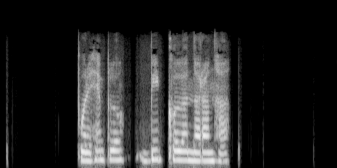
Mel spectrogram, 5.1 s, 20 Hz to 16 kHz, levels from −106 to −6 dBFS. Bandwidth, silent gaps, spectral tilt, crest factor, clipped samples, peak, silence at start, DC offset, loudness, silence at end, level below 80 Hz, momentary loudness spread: 7.6 kHz; 1.98-2.02 s; -7 dB/octave; 20 dB; under 0.1%; -2 dBFS; 1.15 s; under 0.1%; -20 LUFS; 1.65 s; -62 dBFS; 10 LU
